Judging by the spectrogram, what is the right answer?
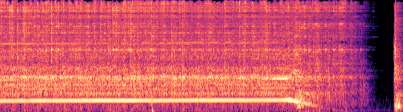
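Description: Electric blade spice grinder running steadily as it grinds dried wild cherry bark, a constant whirring hum. About four and a half seconds in the motor is released and winds down, its pitch falling as it coasts to a stop.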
